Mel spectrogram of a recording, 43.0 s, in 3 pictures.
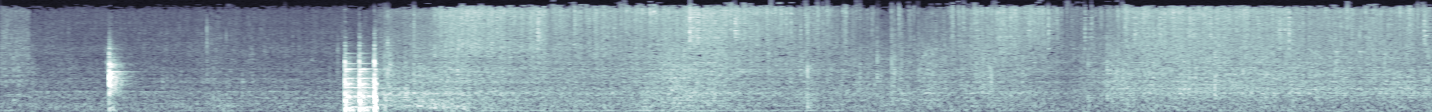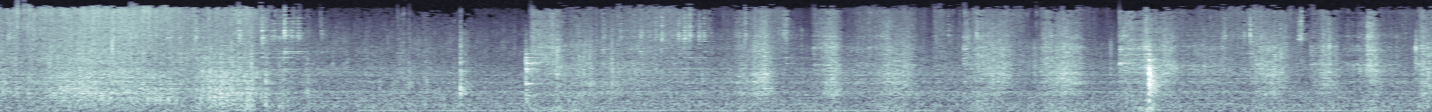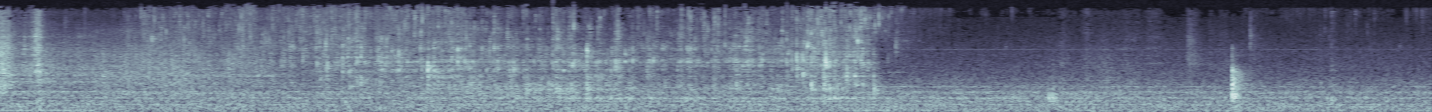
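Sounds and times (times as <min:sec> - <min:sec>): corn sizzling in hot pot: 0:00.0 - 0:37.6
kernels pouring into pot: 0:02.0 - 0:37.6
wooden spoon stirring and scraping: 0:03.5 - 0:31.7.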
